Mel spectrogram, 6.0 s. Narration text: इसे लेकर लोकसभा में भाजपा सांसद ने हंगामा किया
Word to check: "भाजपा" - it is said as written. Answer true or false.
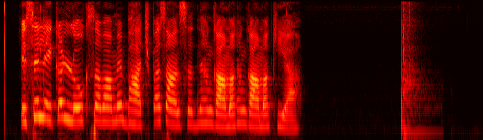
true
